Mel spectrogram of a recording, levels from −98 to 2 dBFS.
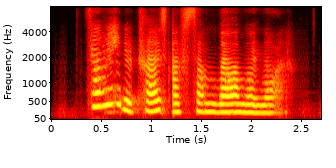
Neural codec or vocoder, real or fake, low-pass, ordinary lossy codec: codec, 16 kHz, 0.5 kbps, FreqCodec, smaller model; fake; none; none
